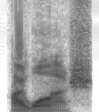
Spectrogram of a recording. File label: "eyewash", American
